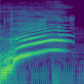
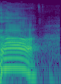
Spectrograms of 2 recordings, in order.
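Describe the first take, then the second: First: It rises into a high, loud scream. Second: It is a normal, calm sound. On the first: "rose into" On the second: "started off as like a normal"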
